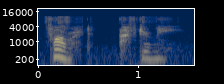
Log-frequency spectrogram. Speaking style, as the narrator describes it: whispered

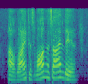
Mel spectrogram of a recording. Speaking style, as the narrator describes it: cried the boy impetuously

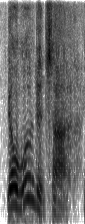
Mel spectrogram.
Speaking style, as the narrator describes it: he exclaimed

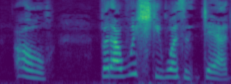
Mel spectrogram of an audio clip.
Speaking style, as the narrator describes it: he cried

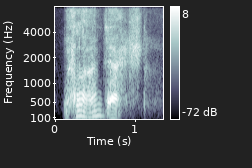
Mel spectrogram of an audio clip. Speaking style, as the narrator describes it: He could only keep repeating very softly to himself

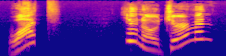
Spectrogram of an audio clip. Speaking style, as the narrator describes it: I exclaimed

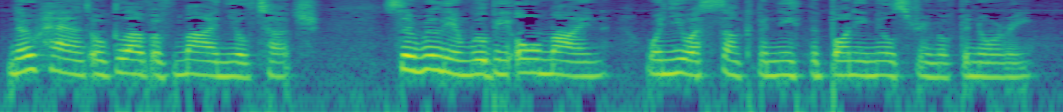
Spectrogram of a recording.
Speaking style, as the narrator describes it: cried the cruel princess

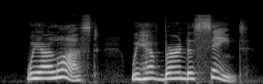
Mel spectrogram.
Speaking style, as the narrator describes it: an Englishman cried out

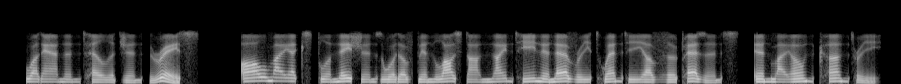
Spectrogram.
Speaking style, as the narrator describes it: Paganel, triumphing in his pupil, exclaimed

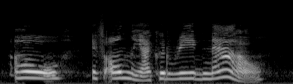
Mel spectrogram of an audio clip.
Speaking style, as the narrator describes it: Heidi, with a sigh, exclaimed

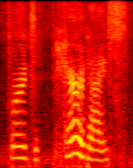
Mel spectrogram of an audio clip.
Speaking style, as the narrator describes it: I exclaimed

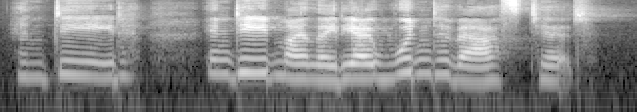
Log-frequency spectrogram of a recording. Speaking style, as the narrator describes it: sobbed Phoebe Marks

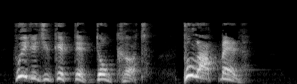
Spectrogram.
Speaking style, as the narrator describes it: he yelled

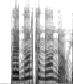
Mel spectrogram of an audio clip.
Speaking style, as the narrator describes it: he cried eagerly

